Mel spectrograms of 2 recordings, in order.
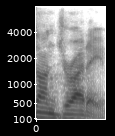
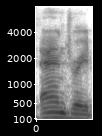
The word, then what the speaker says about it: Andrade: If he wants to say it's Andrade, it's fine. Demetrius Andrade. But on Showtime, they're saying it Andrade, so that's what I'm going to say as that's well. That's the right way to say, because like, it's like with Christian Pulisic, it's Pulisic, but they call him Pulisic because he's American, even though his name is Croatian.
